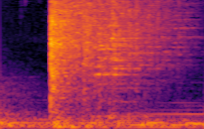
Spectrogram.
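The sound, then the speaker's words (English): A sudden, loud crash of glass shattering, followed by a bright, lingering tinkle of shards that slowly fades over a low background rumble. No voices are heard. “Do you think they'll break through all the glass?”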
